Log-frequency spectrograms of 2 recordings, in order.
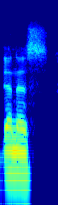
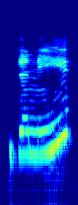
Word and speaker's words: Denis: I never know how to pronounce it because it looks like it should be pronounced one way, and then I've heard it and they're like Denis. Yeah, it's like Denis.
